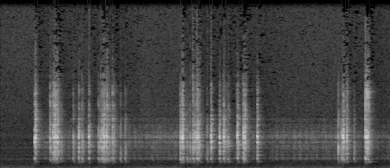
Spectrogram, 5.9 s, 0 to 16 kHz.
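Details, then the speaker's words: Canadian Westinghouse Model 577 radio after the low B+ fix: irregular scratchy crackle while tuning, with no station; it stops when the tuning capacitor is fully open, so a scraping capacitor plate is suspected. "I think it's a plate scraping as soon as these this capacitor is opened all the way the sound disappears so that's when the plates dis disengage I think there's a uh a scraping plate here"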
